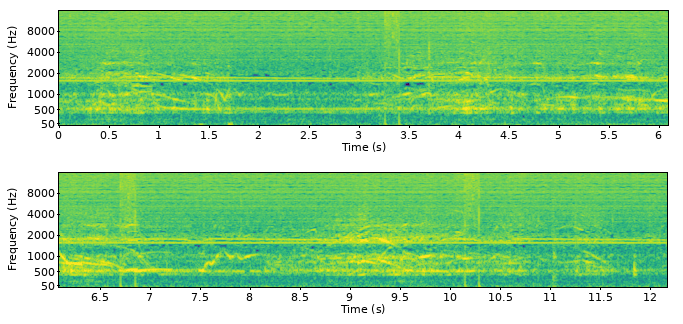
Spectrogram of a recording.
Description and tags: alien girls voices modulation chorus
electronic algorithmic sonic objects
